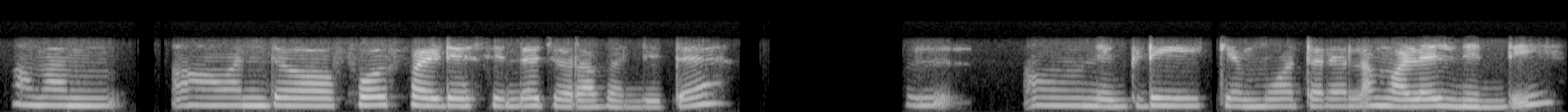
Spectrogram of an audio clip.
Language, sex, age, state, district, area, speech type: Kannada, female, 45-60, Karnataka, Tumkur, rural, conversation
